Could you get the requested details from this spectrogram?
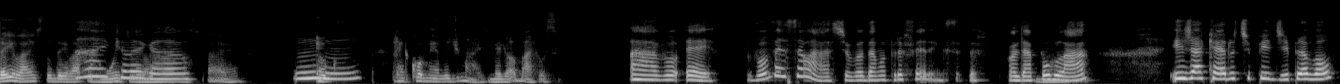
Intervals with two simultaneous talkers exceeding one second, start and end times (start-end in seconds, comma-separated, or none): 0.7-2.0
